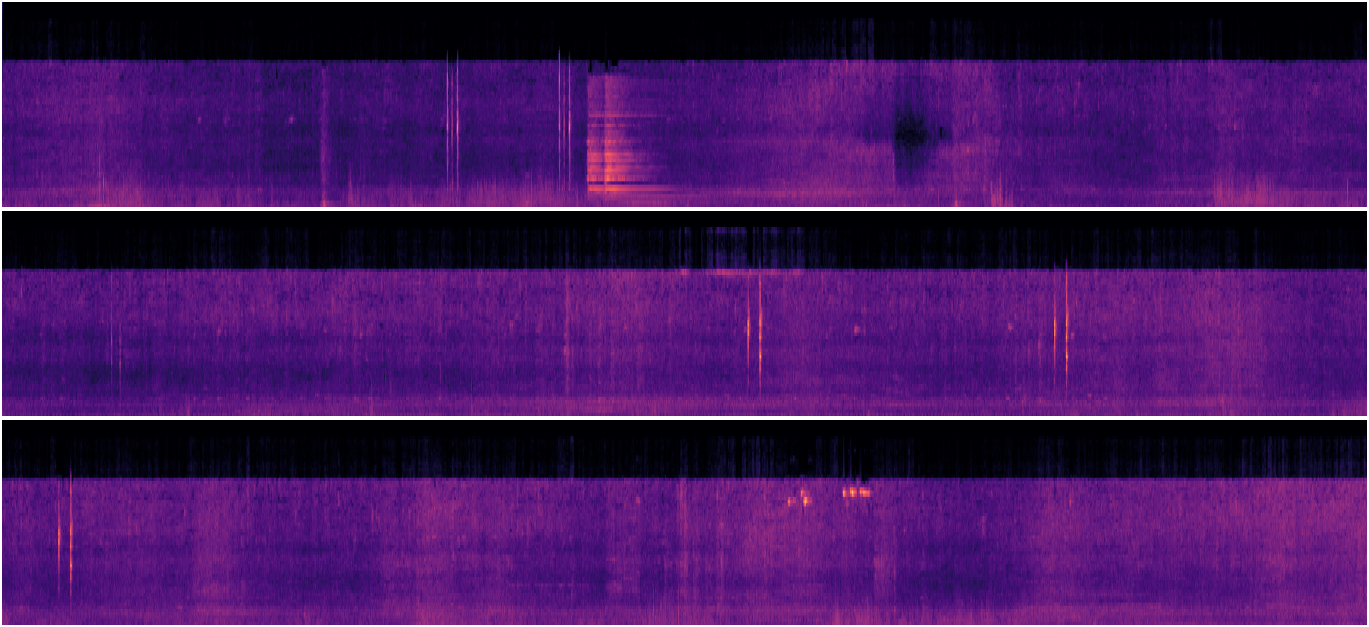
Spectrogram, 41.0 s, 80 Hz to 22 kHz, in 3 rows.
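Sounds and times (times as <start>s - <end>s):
road and wind noise: 0.0s - 40.9s
high pitched tone: 5.9s - 7.8s.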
